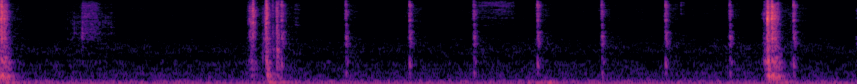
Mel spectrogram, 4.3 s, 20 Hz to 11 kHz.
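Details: 2023 BMW G70 760i idling, turn signal in use; steady ticking about twice a second with sharper clacks from the steering column, persisting after BMW replaced the turn signal assembly, steering column part and spring, absent on i7 models.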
